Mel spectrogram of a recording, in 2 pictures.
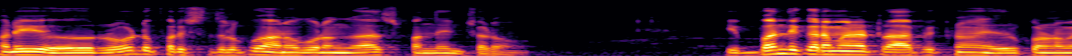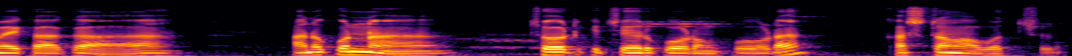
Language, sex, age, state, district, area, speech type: Telugu, male, 45-60, Andhra Pradesh, Kadapa, rural, spontaneous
